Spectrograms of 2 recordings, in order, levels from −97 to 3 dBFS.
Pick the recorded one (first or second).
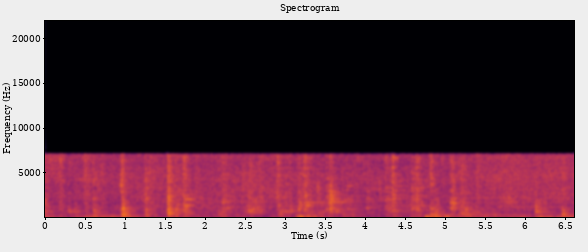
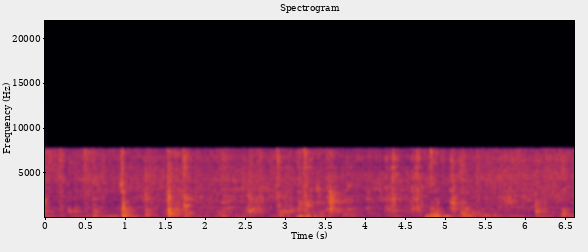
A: first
